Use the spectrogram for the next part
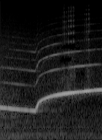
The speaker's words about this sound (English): We pass by that fire engine you heard earlier.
